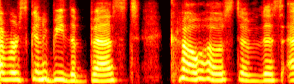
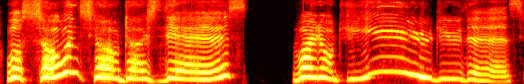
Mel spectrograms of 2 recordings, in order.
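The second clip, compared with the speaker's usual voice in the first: slow, higher put-on complaining voice; mock whiny commenter; 3 semitones higher, much slower than usual. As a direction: drag it out like a nagging viewer.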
